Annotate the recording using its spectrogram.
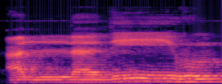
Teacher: Alladzinya ini dua harakat panjangnya. Jadi jangan lebih dari itu. Kalau kita baca alladzi hum itu lebih ya didayu-dayukan, dicengkok-cengkok itu enggak boleh.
